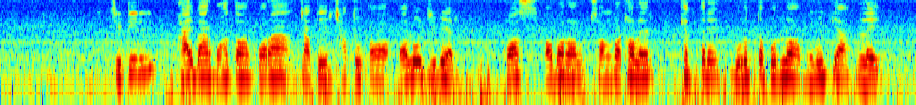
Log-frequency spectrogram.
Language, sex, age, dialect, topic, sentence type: Bengali, male, 18-24, Jharkhandi, agriculture, statement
